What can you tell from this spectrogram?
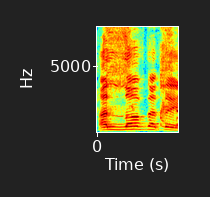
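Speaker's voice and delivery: loud, high, through real laughter; helpless laughing delight. Real, not acted. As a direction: say it while cracking up. Cracking up at the joke.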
